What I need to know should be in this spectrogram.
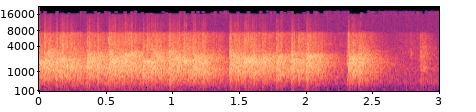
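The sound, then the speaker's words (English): A crowd breaks into loud, sustained applause, dense overlapping claps swelling briefly a couple of times before starting to taper off; the applause is a clap offering given to Jesus. “Give Jesus a clap offering.”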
